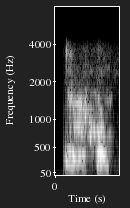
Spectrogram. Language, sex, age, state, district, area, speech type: Kannada, male, 30-45, Karnataka, Udupi, rural, conversation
